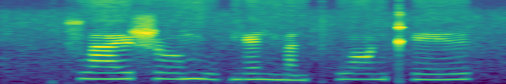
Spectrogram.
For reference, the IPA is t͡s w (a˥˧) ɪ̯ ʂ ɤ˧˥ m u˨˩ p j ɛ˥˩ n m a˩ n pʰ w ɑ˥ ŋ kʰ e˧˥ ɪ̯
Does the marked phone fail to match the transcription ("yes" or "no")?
yes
